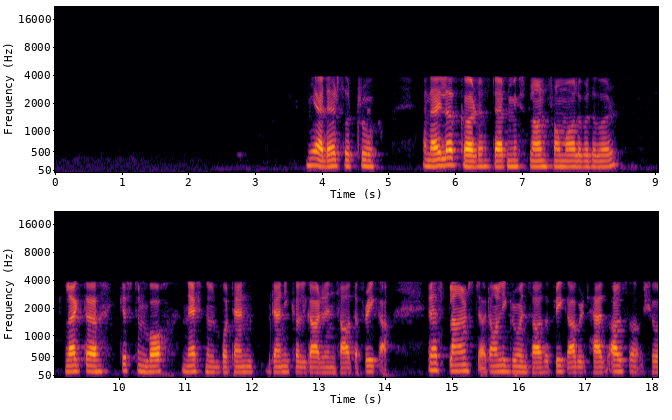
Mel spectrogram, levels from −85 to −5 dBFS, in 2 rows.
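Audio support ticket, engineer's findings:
Nothing to flag on this one, just ordinary G.711 telephone coding on the speech, with the band topping out around 3.8 kHz as you'd expect from a phone line.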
